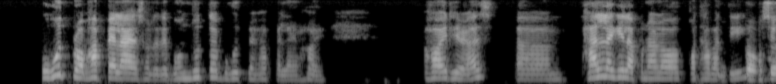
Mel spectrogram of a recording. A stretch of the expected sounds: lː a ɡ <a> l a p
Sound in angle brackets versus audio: incorrect: i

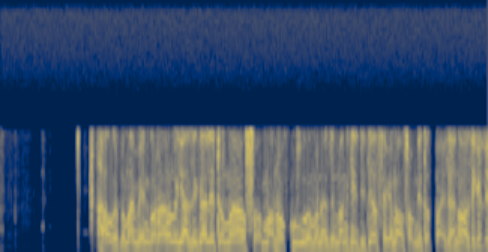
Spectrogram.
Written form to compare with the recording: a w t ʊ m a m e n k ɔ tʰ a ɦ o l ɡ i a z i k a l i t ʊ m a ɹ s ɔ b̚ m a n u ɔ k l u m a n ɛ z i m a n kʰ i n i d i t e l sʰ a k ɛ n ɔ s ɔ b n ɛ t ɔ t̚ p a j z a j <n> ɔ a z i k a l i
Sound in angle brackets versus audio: correct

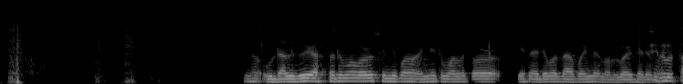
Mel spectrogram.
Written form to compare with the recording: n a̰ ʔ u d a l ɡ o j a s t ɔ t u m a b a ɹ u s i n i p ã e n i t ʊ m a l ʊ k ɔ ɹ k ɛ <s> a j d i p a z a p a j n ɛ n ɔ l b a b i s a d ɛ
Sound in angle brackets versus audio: correct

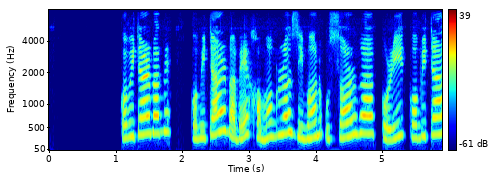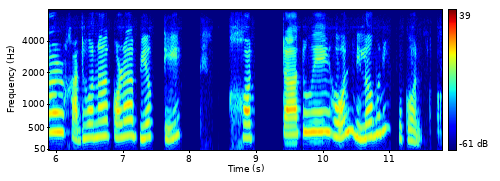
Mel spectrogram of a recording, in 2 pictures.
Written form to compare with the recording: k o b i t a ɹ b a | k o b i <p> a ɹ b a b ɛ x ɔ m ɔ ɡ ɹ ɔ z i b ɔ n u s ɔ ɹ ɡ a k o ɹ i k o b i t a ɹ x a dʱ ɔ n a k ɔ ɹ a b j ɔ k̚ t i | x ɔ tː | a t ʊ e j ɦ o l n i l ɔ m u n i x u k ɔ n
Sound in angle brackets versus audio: incorrect: t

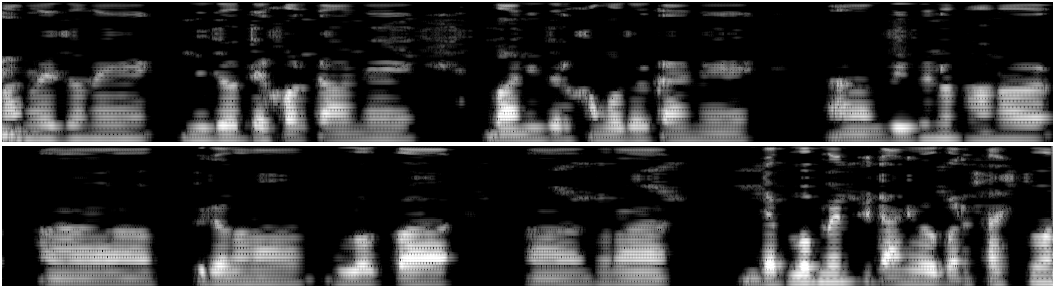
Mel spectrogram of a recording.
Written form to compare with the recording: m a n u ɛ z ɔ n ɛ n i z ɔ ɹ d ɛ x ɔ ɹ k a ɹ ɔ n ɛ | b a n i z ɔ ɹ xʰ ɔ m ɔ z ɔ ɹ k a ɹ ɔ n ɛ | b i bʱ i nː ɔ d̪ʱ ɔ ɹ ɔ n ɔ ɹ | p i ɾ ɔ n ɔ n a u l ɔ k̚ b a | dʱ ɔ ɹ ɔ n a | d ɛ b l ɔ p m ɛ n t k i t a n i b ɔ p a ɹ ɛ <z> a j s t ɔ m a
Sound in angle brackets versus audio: incorrect: s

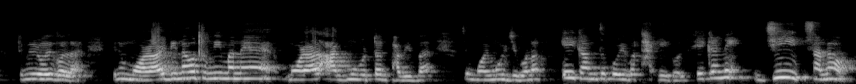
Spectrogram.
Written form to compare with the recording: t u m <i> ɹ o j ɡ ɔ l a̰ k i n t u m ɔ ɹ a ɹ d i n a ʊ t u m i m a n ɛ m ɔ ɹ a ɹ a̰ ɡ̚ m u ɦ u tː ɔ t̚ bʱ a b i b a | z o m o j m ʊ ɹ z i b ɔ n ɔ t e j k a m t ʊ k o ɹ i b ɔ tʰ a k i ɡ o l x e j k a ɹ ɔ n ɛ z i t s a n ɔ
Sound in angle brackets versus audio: correct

